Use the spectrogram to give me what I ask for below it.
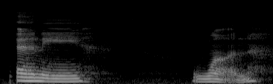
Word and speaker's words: anyone: won the game so for anyone you can think about it like any one I'll rewrite the schah there with letter U um because in one we have the W sound the uh sound the schah and the n Sound anyone um those are great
